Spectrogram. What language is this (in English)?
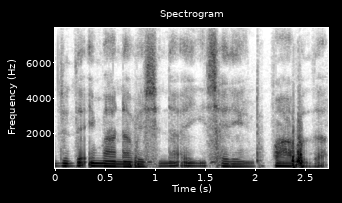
Manipuri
